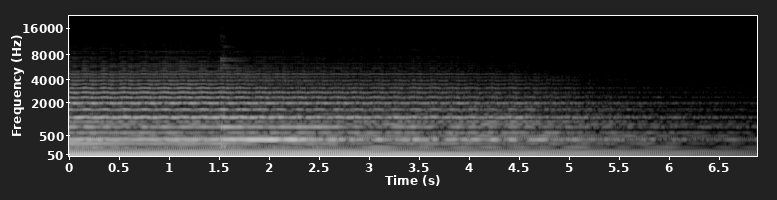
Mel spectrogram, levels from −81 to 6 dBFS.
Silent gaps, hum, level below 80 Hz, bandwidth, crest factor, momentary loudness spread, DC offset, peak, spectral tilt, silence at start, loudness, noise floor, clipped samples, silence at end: none; 50 Hz at -55 dBFS; -24 dBFS; 7.2 kHz; 14 dB; 20 LU; under 0.1%; -8 dBFS; -7 dB/octave; 0 s; -23 LUFS; -46 dBFS; under 0.1%; 0.25 s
